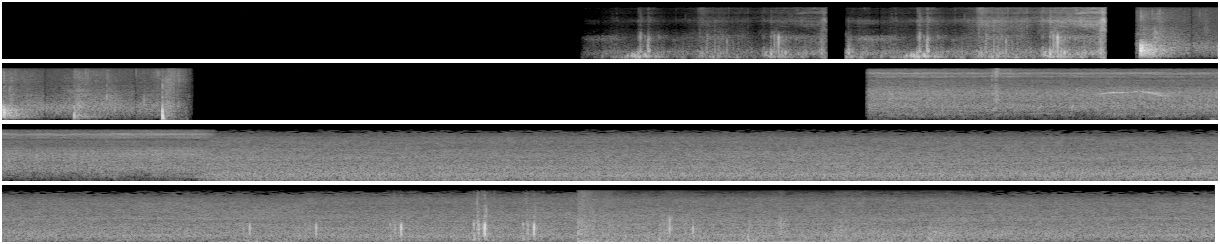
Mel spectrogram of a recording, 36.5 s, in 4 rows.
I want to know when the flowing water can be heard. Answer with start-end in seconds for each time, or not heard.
15.6-36.4.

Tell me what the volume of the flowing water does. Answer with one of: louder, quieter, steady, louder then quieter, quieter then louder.
steady.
